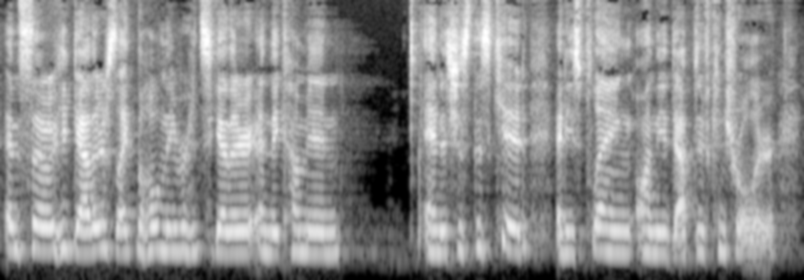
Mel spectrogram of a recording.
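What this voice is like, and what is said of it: Choked-up, emotional voice. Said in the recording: “I'm going to get choked up. ... I'm getting so worked up about this”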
